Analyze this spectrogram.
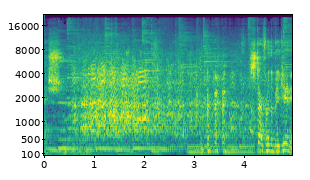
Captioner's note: audience laughs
